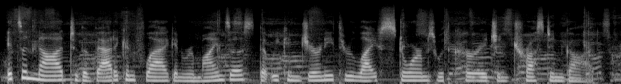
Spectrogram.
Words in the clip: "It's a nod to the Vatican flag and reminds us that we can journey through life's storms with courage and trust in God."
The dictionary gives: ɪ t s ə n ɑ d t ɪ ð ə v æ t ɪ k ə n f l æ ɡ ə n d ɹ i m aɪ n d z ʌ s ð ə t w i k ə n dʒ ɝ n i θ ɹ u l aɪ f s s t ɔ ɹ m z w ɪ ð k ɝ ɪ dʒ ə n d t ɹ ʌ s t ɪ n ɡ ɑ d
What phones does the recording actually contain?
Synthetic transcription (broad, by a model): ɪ t s ə n ɑ d t ɪ ð ə v æ t ɪ k ə n f l æ ɡ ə n ɹ i m aɪ n d z ʌ s ð ə t w i k ə n dʒ ɝ n i θ ɹ u l aɪ f s s t ɔ ɹ m z w ɪ ð k ɝ ɪ dʒ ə n t ɹ ʌ s t ɪ n ɡ ɑ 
